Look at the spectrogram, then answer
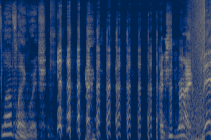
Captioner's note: laughing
